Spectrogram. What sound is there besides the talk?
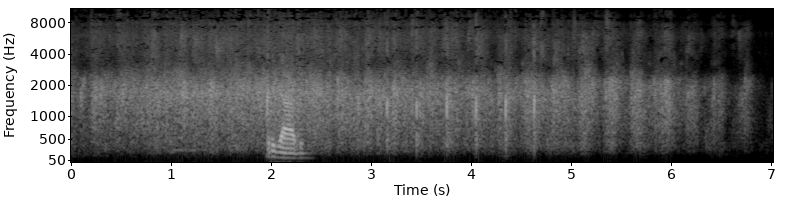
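audience applause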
